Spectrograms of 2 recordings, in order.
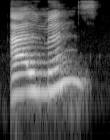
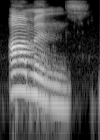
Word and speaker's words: almonds: The next one is not almonds, it's almonds.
